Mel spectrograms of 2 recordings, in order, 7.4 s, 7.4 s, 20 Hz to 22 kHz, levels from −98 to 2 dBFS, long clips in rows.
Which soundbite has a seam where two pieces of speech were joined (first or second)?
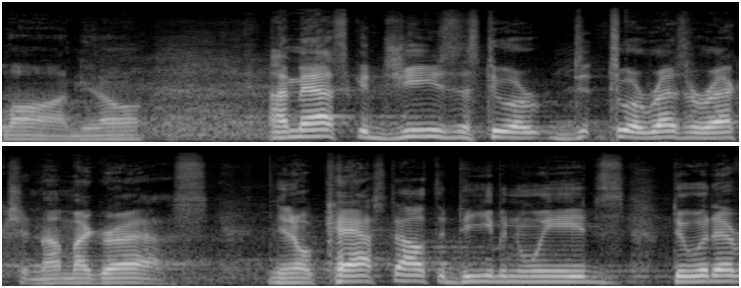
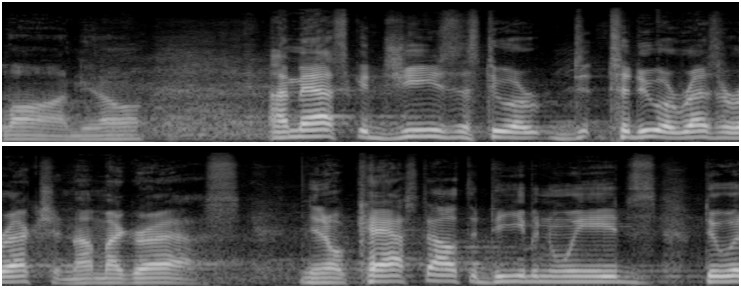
first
